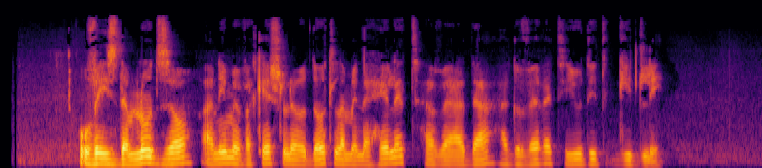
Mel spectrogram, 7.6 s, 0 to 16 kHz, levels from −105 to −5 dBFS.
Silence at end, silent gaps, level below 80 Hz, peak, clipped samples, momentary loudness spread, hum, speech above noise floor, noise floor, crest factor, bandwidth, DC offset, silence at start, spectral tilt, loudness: 1.05 s; none; -58 dBFS; -2 dBFS; under 0.1%; 15 LU; none; 41 dB; -62 dBFS; 20 dB; 11 kHz; under 0.1%; 0.8 s; -7 dB/octave; -22 LUFS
